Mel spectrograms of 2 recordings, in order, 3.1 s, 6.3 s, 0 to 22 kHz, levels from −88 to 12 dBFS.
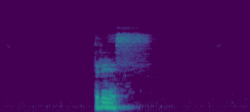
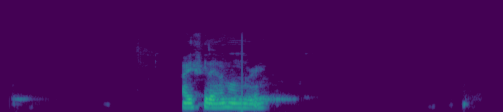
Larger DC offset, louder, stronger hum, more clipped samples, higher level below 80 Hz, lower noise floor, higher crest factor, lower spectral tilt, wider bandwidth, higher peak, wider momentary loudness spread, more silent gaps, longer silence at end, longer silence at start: neither; second, -35 LUFS vs -31 LUFS; neither; neither; second, -76 dBFS vs -70 dBFS; second, -83 dBFS vs under -90 dBFS; about the same, 20 dB vs 22 dB; second, -5.5 dB/octave vs -9.5 dB/octave; first, 9.4 kHz vs 7 kHz; second, -20 dBFS vs -16 dBFS; about the same, 19 LU vs 18 LU; neither; second, 1.3 s vs 2.7 s; second, 1.2 s vs 2.3 s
